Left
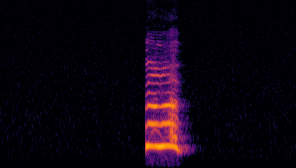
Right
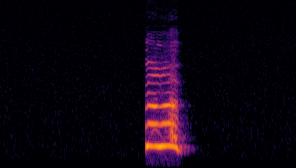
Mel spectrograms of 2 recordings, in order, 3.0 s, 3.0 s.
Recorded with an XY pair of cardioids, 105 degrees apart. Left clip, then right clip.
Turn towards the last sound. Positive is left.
turn(degrees=10)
